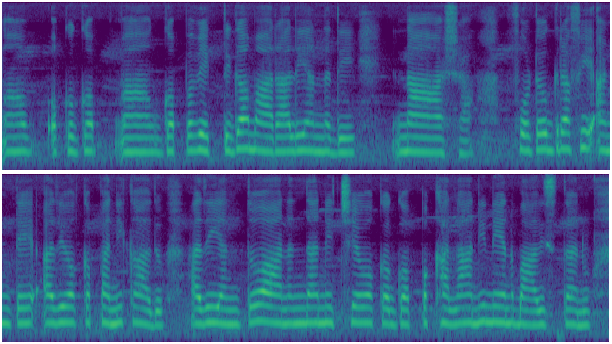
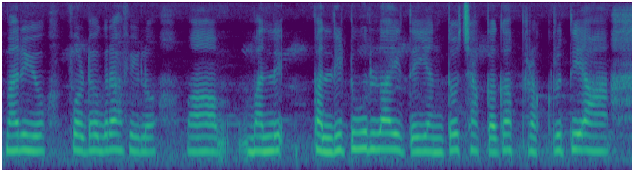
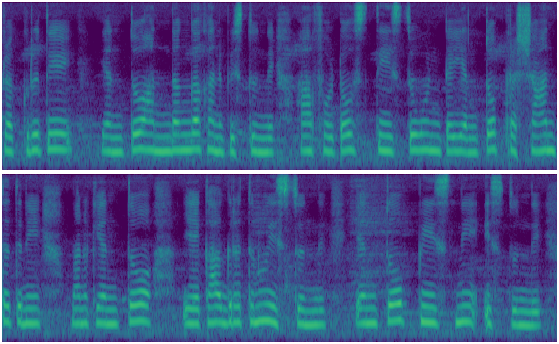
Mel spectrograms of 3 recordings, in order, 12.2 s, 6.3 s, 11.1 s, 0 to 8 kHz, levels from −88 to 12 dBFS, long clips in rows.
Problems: constant background noise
